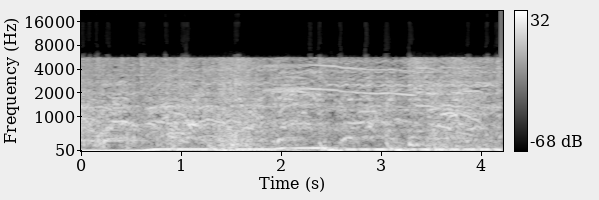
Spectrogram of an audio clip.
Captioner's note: women screaming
